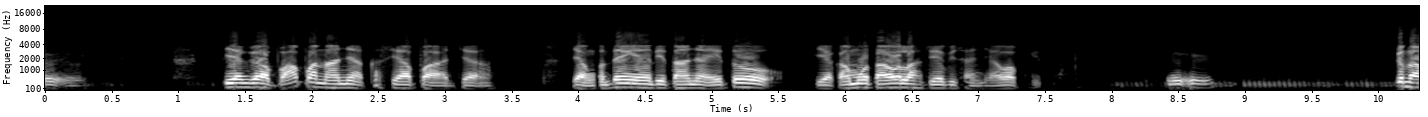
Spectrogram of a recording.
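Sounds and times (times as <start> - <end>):
speech: 1.3 - 3.4, 4.0 - 7.6, 8.4 - 9.0
kitten purring: 8.0 - 10.2.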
